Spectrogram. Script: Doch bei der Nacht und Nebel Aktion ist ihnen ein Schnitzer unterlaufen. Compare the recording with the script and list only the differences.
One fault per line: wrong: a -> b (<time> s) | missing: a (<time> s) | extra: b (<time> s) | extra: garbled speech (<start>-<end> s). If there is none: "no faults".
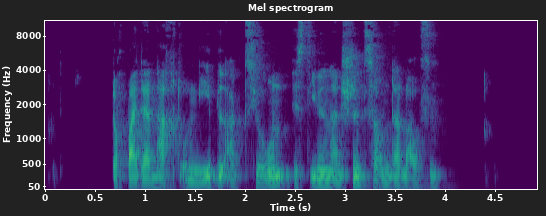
no faults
